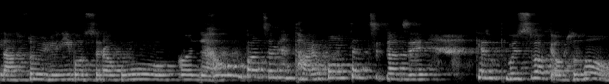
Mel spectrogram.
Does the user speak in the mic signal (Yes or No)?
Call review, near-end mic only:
Yes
